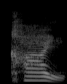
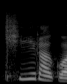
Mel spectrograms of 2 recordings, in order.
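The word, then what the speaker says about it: χ: 이거는 X가 아니라 이 크리스토스 할 때 이 첫 번째 알파벳 카이 또는 키라고 하는 알파벳과 영어를 합해 놓은 거예요.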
